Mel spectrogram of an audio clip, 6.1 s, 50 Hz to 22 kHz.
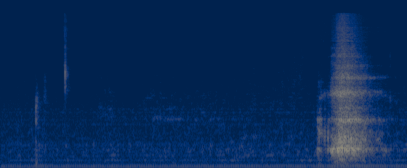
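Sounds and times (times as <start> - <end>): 
low steady hum: 0.0 - 6.1
short sniffs during a breathing exercise: 4.8 - 5.7
long airy exhalation during a breathing exercise: 4.8 - 5.9.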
